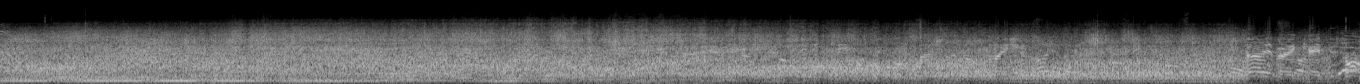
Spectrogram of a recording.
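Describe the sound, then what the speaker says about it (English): A piston airliner with turbo compound engines roars on takeoff at an airshow, a loud, sustained propeller drone that stays strong throughout while a commentator speaks over it. "The nose already up, and she's up in a few feet. Bags of power from the right turbo compound there."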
